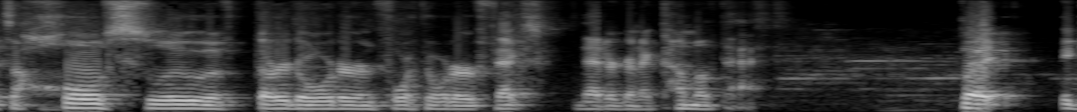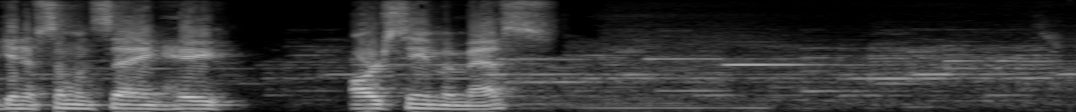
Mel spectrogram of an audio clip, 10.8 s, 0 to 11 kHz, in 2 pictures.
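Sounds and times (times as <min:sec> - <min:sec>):
speech: 0:00.0 - 0:04.0, 0:04.8 - 0:08.2
tinny ice cream truck jingle playing outside on a sunny day in the UK: 0:03.9 - 0:10.7.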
